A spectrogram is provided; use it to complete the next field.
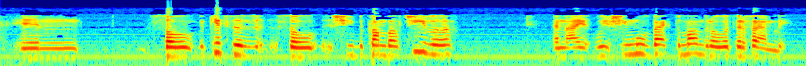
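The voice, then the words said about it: Non-native accent, somewhat like Yiddish. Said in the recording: “you have an interesting accent. It doesn't sound just like it's Yiddish. It sounds a little bit different.”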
